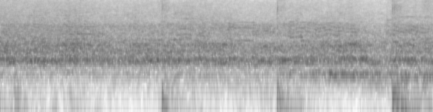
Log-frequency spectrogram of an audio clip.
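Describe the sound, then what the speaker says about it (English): A wrestling arena crowd roars steadily after a frog splash off the top rope, a loud sustained wall of cheering with a few sharp slams cutting through. "The crowd is on their feet."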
